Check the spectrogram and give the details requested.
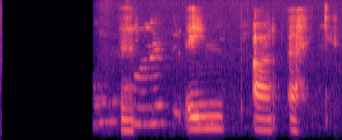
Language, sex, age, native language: Icelandic, female, 9, Icelandic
